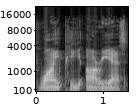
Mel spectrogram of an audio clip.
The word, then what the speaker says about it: Ypres: And then if you go to, we talked about it, the spelling is Y P R E S, but you pronounce it Ypres.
